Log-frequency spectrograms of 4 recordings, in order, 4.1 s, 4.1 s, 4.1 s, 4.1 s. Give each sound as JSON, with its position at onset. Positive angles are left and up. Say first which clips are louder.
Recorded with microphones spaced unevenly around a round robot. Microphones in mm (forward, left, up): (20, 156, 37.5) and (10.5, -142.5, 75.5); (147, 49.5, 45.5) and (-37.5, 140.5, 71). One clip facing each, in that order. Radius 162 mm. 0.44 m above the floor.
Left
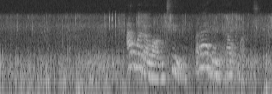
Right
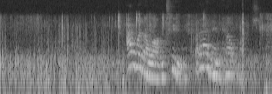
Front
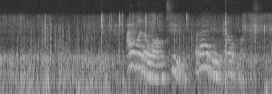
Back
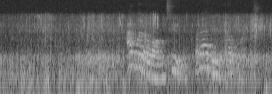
{"t": 1.9, "sound": "a woman speaking", "louder": "right 1 dB, front 2 dB", "azimuth_deg": -120, "distance_m": 3.0}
